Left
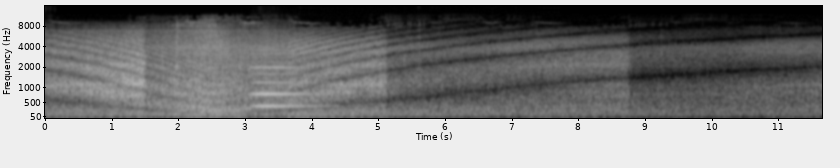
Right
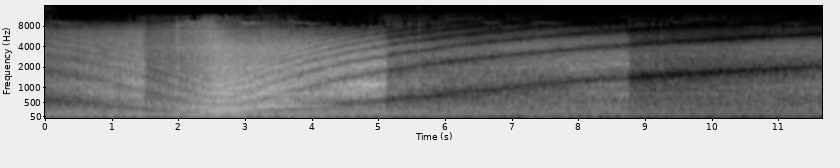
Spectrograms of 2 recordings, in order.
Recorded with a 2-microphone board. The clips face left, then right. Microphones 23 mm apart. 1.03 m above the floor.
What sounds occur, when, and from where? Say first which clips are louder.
0.0 s a vehicle: left 7 dB; 45° left (ahead or behind); by 11.7 s 55° right (ahead or behind)
3.1 s a violin: left 1 dB; 75° left (ahead or behind)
